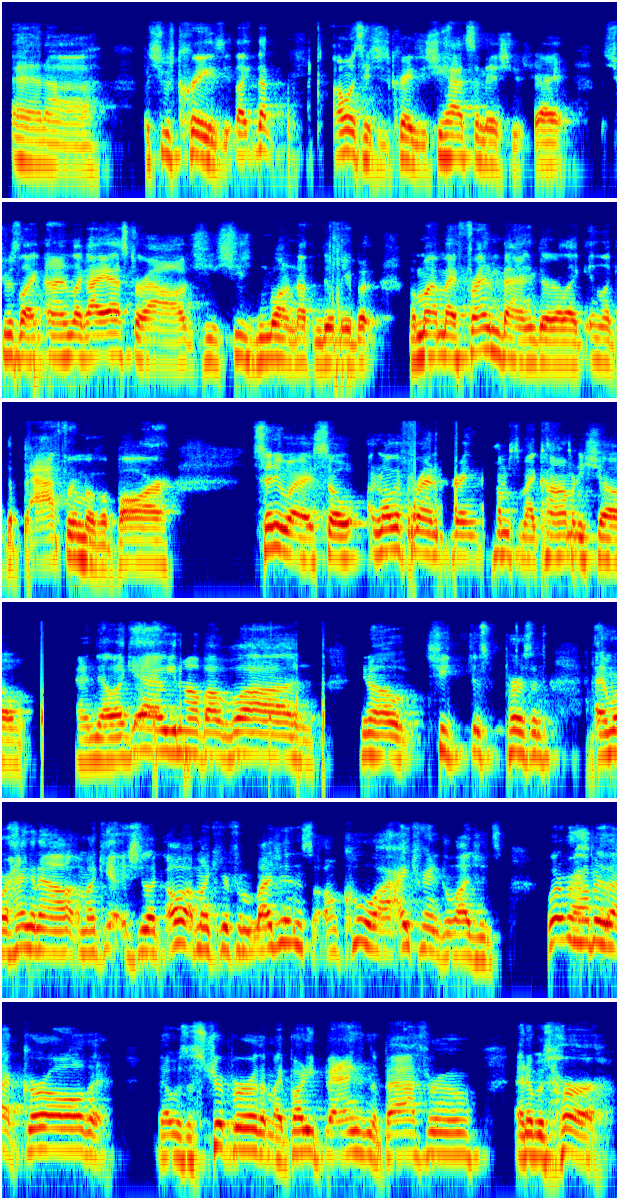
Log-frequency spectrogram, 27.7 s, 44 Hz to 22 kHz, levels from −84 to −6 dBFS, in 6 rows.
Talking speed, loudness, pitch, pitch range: 260 wpm, -19 LUFS, 165 Hz, 145-190 Hz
